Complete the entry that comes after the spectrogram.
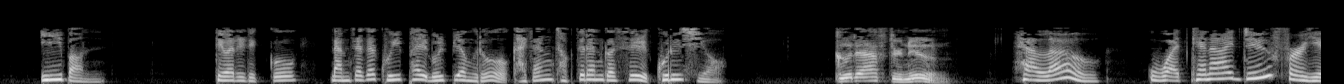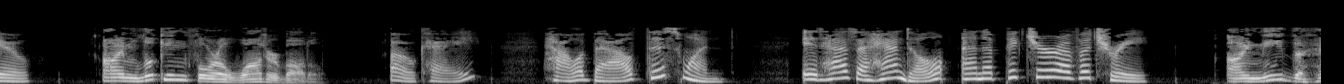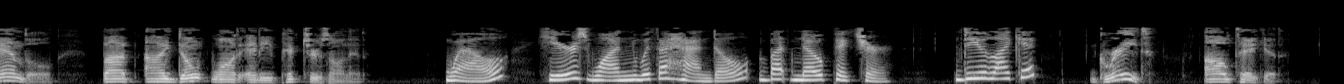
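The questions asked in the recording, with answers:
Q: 대화를 듣고 남자가 구입할 물병으로 가장 적절한 것을 고르시오.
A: 손잡이가 있고 그림이 없는 물병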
